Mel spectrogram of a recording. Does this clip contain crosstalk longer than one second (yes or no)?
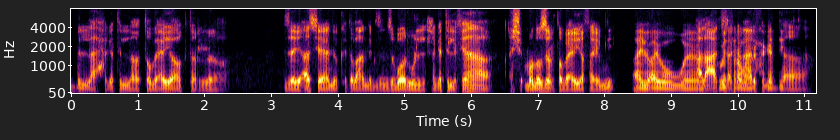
yes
